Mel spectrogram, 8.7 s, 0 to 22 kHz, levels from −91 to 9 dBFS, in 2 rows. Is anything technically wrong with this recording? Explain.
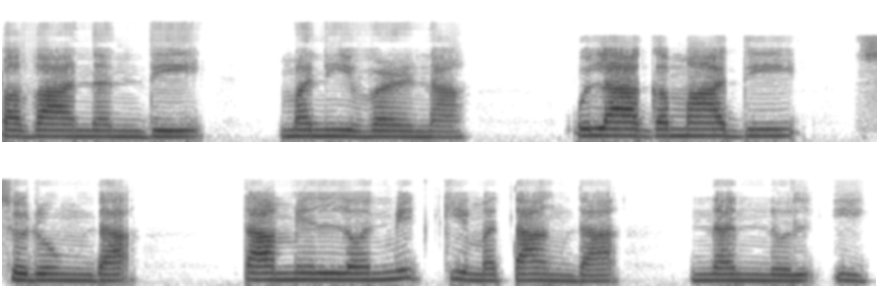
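Yes. Throughout the speech, the likely cause is heavy Opus compression in its CELT music mode, consistent with roughly 12 kbps. Short of bits, the encoder fills bands with folded or noise content, so the speech sounds rough and grainy, with nothing above 12 kHz.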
